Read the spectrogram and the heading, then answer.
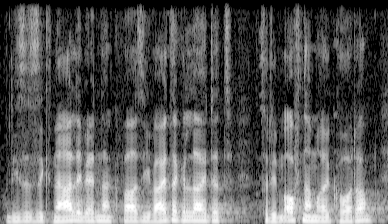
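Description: Methodical sound engineer in a reverberant studio. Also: male voice, mid-range voice, little pitch movement, fast, a little mellow. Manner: methodical, explanatory. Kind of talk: technical explanation.

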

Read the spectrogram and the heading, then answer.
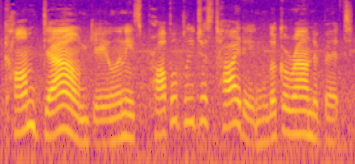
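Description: Female fighter-mentor , played by a woman: brisk, no-nonsense, fantasy radio play. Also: medium pitch, animated, a bit bright, slight background noise, lightly acted. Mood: reassuring. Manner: blunt, commanding. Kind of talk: fantasy audio drama acting.

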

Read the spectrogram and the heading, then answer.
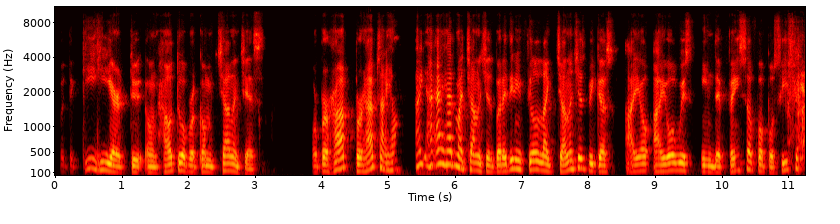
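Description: A middle-aged man from Venezuela, an engineering professor answering a panel question over a video call, earnest and often restarting his phrases. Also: medium pitch.

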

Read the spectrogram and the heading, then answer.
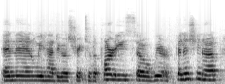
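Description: A woman's voice: medium pitch, steady tone, fairly quick, distant mic, poor audio. A tired young woman, a family vlogger, chatting casually and rambling to the camera from a car, her voice worn and fading. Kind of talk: casual vlog chat to camera.

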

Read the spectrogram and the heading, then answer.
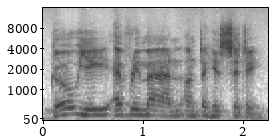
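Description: A man's voice: a little high, moderate pace, close to an everyday voice. An actor playing a stern old male prophet, declaiming warnings in a dramatized scripture reading. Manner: declamatory, admonishing. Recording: hissy old cassette recording.

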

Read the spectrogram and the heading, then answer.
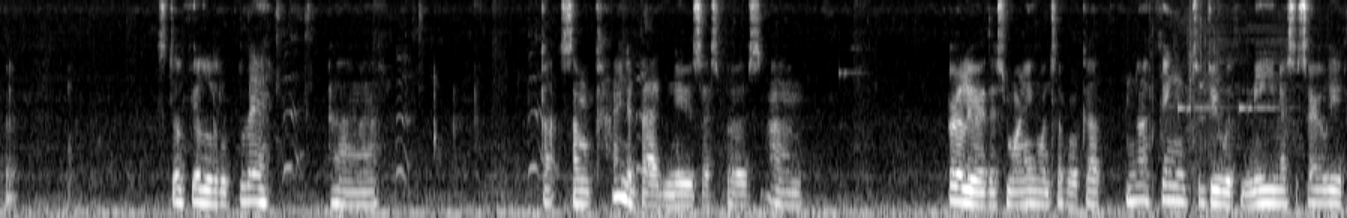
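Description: A tired young man, losing his voice, giving low-energy, rambling commentary over a video game. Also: steady tone, a little slow, pauses often, slight background noise, low-quality recording. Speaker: gameplay commentator. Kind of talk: casual let's-play commentary.

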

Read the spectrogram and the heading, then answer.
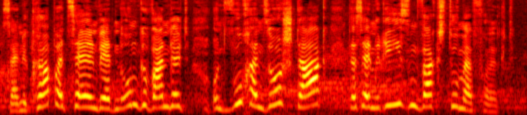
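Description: An actress playing a confident young heroine in a sci-fi radio drama, speaking in a crisp, no-nonsense way. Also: female voice, high-pitched, expressive, moderate pace. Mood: brisk, determined. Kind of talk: 1980s German radio drama acting.

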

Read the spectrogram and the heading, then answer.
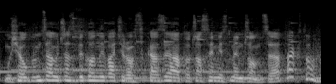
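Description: A man's voice: on the high side, fast, lightly acted. A man acting a meek, naive young space cadet in an audio drama, stammering and earnest. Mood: awkward, friendly. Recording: loud music under the voice.

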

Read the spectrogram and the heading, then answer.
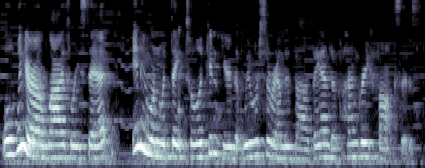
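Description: Woman doing a cheerful old drake, hearty, polite, storybook duck, echoey room, soft music behind. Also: fairly high pitch, moderate pace, distant mic, lightly acted. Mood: jolly. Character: jolly good-natured old male duck.

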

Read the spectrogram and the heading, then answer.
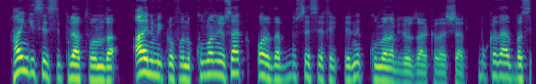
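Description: An older man presenting a software tutorial in an informal, step-by-step way. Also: a little high, no room sound, studio quality. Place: small indoor room at a desk. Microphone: USB computer microphone.

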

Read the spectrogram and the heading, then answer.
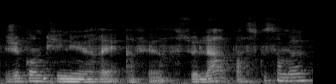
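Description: A woman in her forties with a foreign accent, reading tarot cards to the camera in a halting, casual way with many restarts. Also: extremely low pitch, creaky. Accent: foreign accent in French. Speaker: tarot card reader. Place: bright indoor room at a table. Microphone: camera in front at table height. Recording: roomy echo, faint background hiss.

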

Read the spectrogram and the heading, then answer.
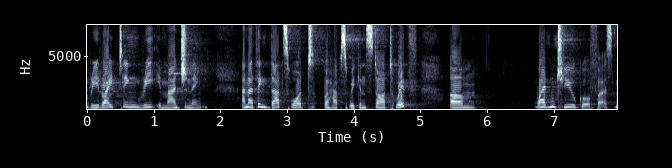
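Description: A woman's voice: medium pitch, a little mellow, long reverb tail. A middle-aged woman moderating a literature festival panel, speaking articulately into a handheld mic on a large stage. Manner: articulate, framing questions. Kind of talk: panel discussion.

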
